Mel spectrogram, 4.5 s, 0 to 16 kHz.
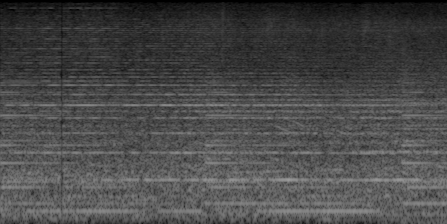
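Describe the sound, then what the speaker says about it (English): Steady rumble of an Electrostar electric train departing in Train Sim World 5, on the Southeastern High Speed route, with sustained low tonal hum, continuous and moderately loud, no voices. "No, the train's leaving."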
